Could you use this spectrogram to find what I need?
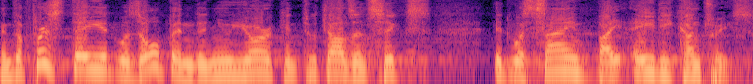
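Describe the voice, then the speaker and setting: A man with a Spanish accent has a dark, mellow tone and ordinary pitch variation. He speaks at a moderate pace on a very clean recording with a silent background. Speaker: diplomat. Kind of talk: conference speech.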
